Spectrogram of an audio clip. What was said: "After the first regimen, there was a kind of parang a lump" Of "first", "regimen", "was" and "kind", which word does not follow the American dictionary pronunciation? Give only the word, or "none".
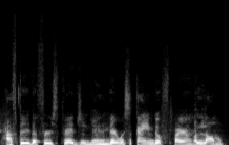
was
